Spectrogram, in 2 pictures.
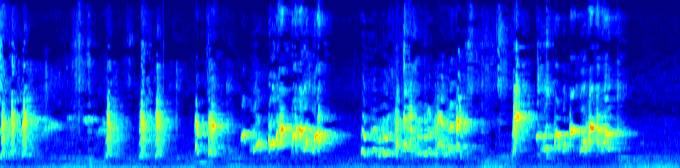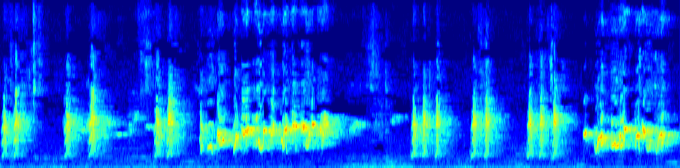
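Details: Song of a tamed bulbul, described as without any mistake: dense bursts of sharp chirps and rich, warbling phrases repeated with short gaps, lively and continuous throughout.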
